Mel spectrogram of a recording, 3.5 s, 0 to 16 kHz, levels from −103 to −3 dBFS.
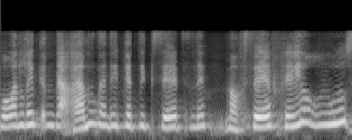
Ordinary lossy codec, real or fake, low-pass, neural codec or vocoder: none; fake; 7.2 kHz; codec, 16 kHz, 0.5 kbps, FreqCodec, larger model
